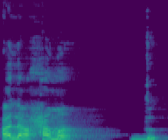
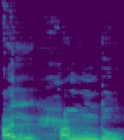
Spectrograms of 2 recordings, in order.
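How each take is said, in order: First: An extra vowel follows the L and M sounds. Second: No extra vowel follows the L and M sounds. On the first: The speaker calls it wrong. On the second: The speaker calls it right.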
